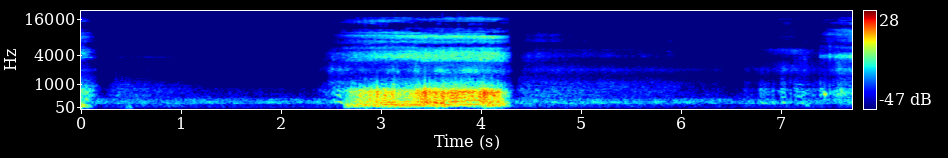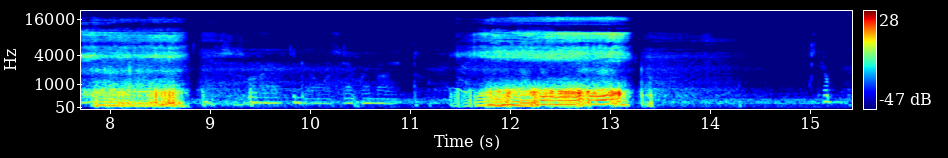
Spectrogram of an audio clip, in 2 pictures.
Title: My husband snore so loud again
